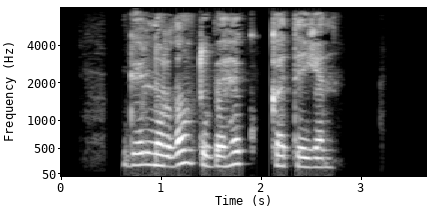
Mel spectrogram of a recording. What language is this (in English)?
Bashkir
